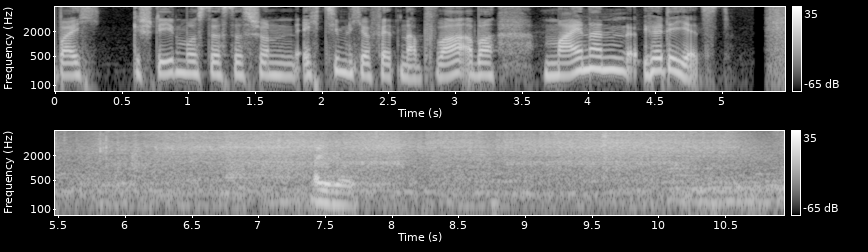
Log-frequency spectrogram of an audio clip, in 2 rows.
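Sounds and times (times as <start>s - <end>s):
speech: 0.0s - 5.5s, 7.4s - 7.9s
cameras clicking: 5.8s - 10.9s.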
